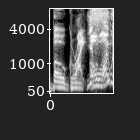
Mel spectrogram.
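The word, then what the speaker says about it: Bo Gritz: Bo Grits is an interesting character, but it's pronounced Bo Grite.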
